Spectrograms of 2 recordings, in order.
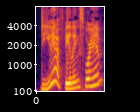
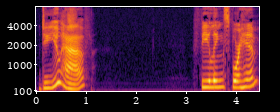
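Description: First: The sentence is said at a natural speed. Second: The sentence is said slowly and carefully. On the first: "the last time at a regular pace" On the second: "this time repeat after me"

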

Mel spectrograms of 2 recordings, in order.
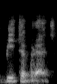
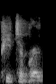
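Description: First: The first word starts with a B sound. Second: The first word starts with a P sound. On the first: "Arabs don't have a P sound. they say bita bread" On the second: "they don't say pita bread"

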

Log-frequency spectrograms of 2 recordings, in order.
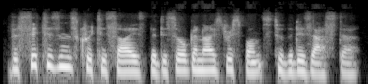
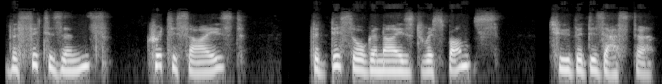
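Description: First: The sentence is spoken at a natural pace. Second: The sentence is spoken slowly. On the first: "the second at a more natural pace" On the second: "the first time slowly"

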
